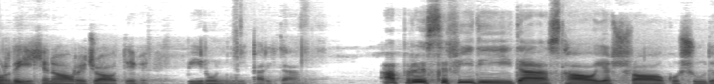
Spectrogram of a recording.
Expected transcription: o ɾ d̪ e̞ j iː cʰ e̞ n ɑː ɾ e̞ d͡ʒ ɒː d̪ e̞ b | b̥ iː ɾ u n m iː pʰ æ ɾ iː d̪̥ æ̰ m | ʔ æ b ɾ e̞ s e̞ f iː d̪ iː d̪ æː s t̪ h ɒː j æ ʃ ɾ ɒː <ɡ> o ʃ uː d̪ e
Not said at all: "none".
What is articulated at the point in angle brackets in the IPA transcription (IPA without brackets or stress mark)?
ɡ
